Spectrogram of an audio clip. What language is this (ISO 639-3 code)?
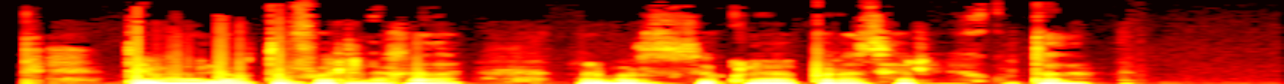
spa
